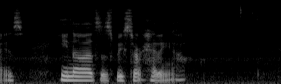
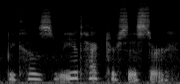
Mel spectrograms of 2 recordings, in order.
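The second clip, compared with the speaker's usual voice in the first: soft mumble; 4 semitones higher, 6 dB quieter than usual. Acted. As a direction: mutter it under your breath, half-ashamed. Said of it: "he mumbled softly".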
